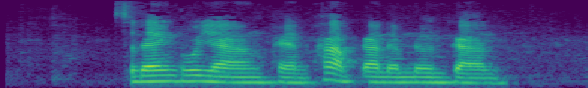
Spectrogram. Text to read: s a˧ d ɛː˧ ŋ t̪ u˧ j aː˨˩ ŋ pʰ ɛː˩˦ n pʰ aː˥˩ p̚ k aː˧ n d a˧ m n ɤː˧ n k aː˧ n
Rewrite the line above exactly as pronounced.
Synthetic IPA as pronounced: s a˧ d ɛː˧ ŋ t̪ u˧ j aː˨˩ ŋ pʰ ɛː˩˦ n pʰ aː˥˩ p̚ k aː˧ n d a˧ m n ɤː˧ n k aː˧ n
